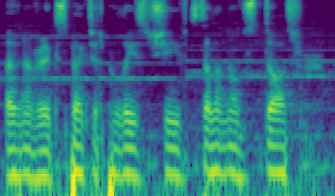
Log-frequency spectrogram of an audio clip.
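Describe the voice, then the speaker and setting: A man voicing a cold, scheming male officer villain, speaking in a measured, menacing way with a very low voice. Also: flat delivery, over music.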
